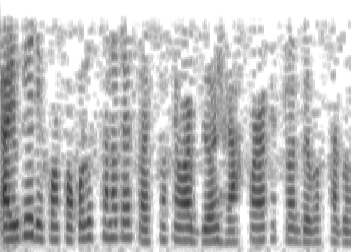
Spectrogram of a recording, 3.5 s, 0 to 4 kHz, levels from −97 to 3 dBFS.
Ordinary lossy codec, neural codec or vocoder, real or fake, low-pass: none; none; real; 3.6 kHz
